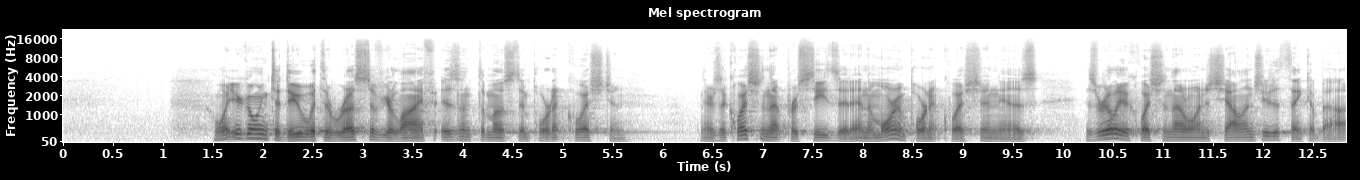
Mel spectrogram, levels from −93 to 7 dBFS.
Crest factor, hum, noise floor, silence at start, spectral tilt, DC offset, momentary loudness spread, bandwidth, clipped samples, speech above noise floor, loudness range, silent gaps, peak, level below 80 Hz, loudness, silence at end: 22 dB; none; -72 dBFS; 1.5 s; -5 dB/octave; under 0.1%; 11 LU; 15 kHz; under 0.1%; 40 dB; 5 LU; none; -12 dBFS; -72 dBFS; -32 LUFS; 0 s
